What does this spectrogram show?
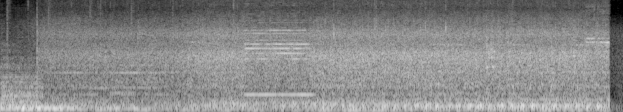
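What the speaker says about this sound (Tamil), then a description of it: "எடப்பாடி மற்றும் சுற்று வட்டார பகுதிகளில் சூறை காற்றுடன் கனமழை கொட்டியது." Heavy rain driven by strong gusting wind over Edappadi and its surrounding areas, a loud, steady, dense roar that holds unbroken for several seconds with no voices.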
